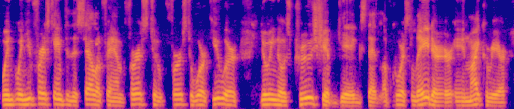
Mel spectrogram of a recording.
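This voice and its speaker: A man's voice: mid-range voice, normal speed, no echo. A man casually congratulating a friend on a video call, easygoing and effusive, with many fillers. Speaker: guest drummer.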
